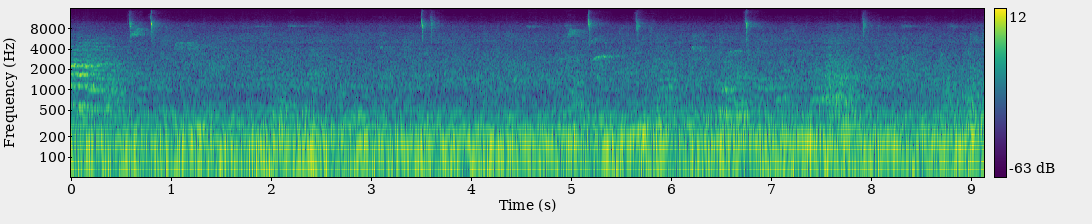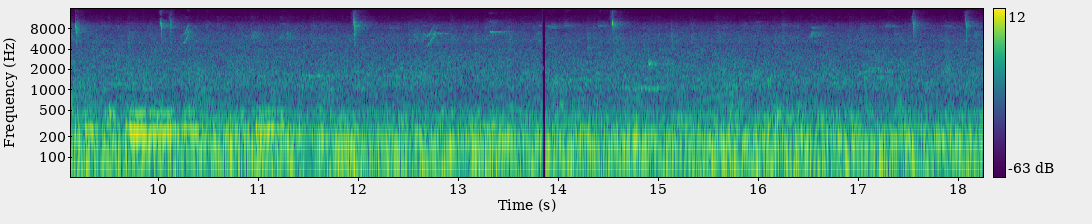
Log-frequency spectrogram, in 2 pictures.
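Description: Two women talk quietly at a distance.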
